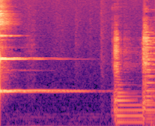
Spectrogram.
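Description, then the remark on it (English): A single bright clink of wine glasses touching in a toast, its clear ringing tone sustaining and slowly fading for over a second, then a short burst of a harmonic, voice-like sound. “Well, cheers to that.”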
